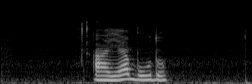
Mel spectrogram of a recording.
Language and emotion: Russian, neutral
